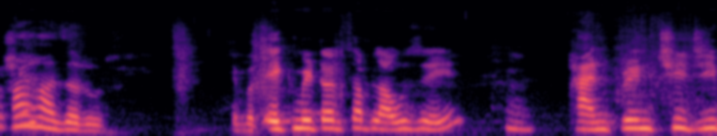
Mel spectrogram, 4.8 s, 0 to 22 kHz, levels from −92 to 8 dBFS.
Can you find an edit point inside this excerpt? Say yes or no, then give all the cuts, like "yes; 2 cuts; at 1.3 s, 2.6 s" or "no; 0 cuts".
no; 0 cuts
